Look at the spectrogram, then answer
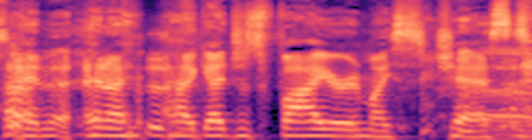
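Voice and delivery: loud, high comic distress; acted pained yelling. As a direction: blurt it out in mock agony. Goes on acting his injured self.

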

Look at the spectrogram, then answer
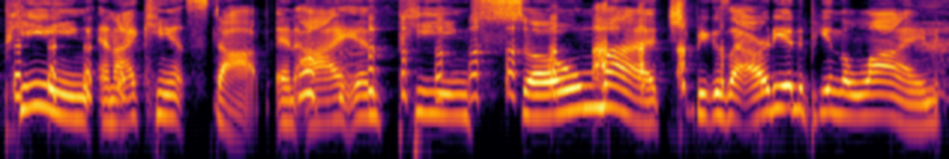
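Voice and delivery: usual speaking voice

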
